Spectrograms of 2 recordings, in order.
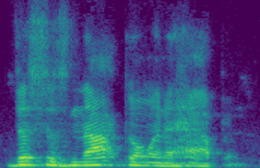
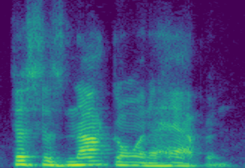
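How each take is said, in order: The two takes are said the same way.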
